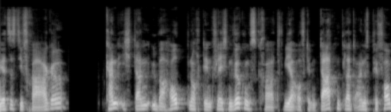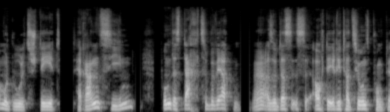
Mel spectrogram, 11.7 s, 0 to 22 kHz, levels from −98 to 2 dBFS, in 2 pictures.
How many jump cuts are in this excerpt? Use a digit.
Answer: 0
